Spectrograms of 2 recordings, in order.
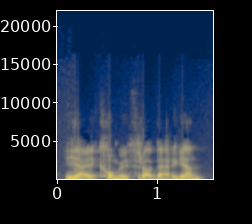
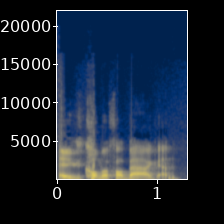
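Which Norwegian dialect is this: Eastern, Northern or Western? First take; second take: Eastern; Western. First: It is said in an Eastern Norwegian dialect. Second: It is said in a Western Bergen dialect.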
